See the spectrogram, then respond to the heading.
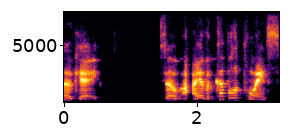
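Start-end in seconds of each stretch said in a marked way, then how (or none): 1.4-3.2 high voice, breaking and cracking slightly. Starting to lay out points in a discussion, voice cracking a little. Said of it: "my voice cracked a little".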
